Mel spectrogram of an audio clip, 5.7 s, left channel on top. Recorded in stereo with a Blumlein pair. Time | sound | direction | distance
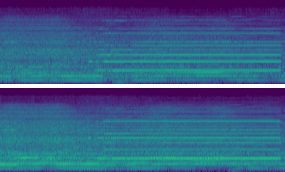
0.0 | a machine running | 35° right | 1.1 m
1.8 | a violin | 30° right | 0.8 m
